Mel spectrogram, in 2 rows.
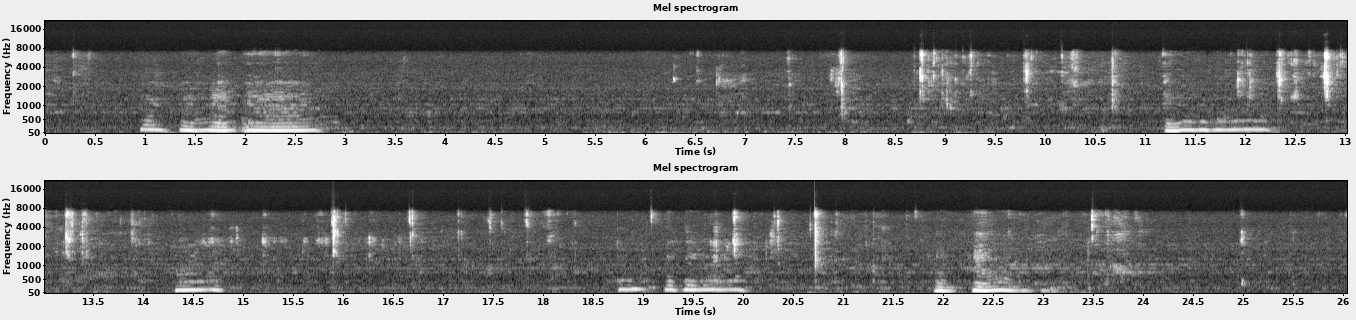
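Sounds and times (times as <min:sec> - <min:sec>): low voice hums: 0:01.0 - 0:02.8, 0:11.2 - 0:12.4, 0:14.3 - 0:14.9, 0:18.8 - 0:20.1, 0:21.9 - 0:23.8
person chewing: 0:06.2 - 0:24.0
wet mouth clicks and smacks: 0:15.2 - 0:18.4.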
